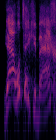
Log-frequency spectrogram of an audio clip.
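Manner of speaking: high, bright mock eagerness; lightly voiced eager boss. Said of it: "Tracy was like".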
